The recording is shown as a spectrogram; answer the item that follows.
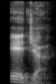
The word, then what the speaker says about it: ella: लिए इस्तेमाल होता है एजा, ELLA। लेकिन यहाँ पे हम जहाँ पे डबल एल आएगा उसकी प्रोनाउंसिएशन जे की तरह करेंगे, एजा, एला नहीं होगा, एजा।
